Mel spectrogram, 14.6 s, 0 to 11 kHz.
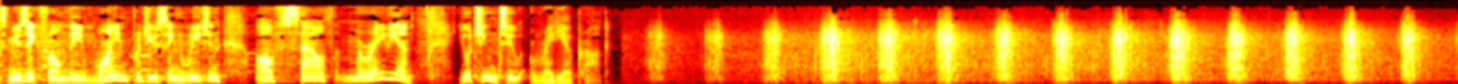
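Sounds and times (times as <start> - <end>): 
laughter: 0.0 - 3.2
speech: 0.0 - 6.1
German troops marching footsteps crossing Wenceslas Square in Prague: 6.5 - 14.5.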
